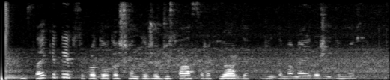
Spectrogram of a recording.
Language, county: Lithuanian, Vilnius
